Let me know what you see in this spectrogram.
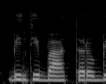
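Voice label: "bintibator", Sardinian, female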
